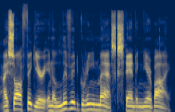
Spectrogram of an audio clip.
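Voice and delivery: ordinary delivery, nothing marked

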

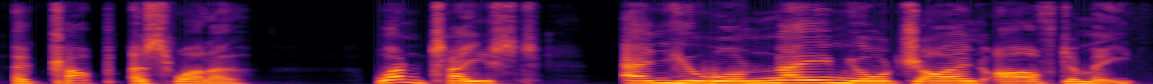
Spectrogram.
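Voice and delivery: high-pitched, flourishing sales pitch; wheedling wine merchant. Acted. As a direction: sell it grandly, lingering over each flavour.

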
